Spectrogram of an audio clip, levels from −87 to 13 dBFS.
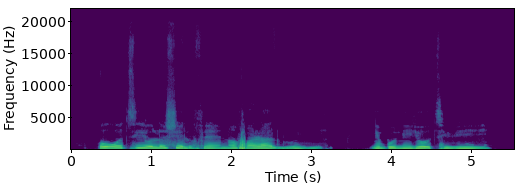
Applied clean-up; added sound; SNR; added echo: neural mask model Resemble Enhance denoiser.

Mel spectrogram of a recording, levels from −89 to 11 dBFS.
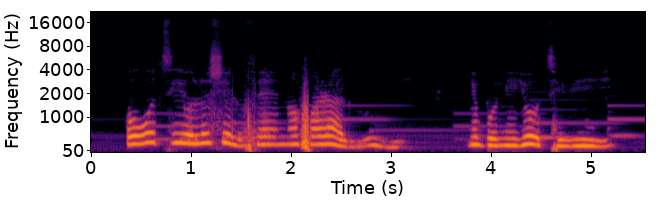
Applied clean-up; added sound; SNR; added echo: classical method log-MMSE.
